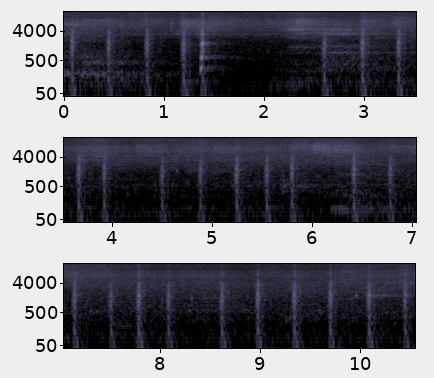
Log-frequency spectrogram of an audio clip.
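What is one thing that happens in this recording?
Footsteps run quickly and evenly over gravelly ground.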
